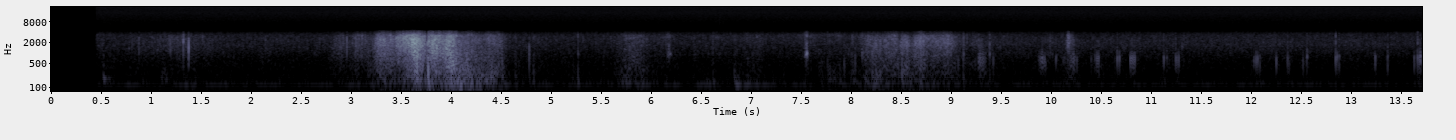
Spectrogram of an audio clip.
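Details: A sleeping dog snoring indoors: two long, rough, breathy snores about five seconds apart, the first louder, with soft ticking and rustling sounds between them.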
